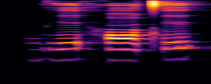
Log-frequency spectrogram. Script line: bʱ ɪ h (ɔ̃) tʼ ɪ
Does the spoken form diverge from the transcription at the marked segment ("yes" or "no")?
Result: no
